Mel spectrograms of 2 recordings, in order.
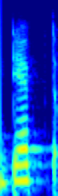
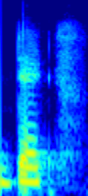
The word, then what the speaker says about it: debt: एक और word है debt, तो इसके स्पेलिंग्स हैं DEBT, तो लोग कहते हैं डेप्थ और what ever, but the original pronunciation of this word is डेट।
